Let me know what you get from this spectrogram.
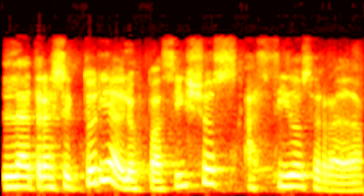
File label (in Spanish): Frase Rioplatense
